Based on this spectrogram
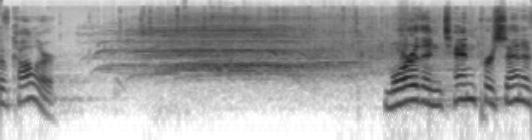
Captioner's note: audience clapping and cheering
